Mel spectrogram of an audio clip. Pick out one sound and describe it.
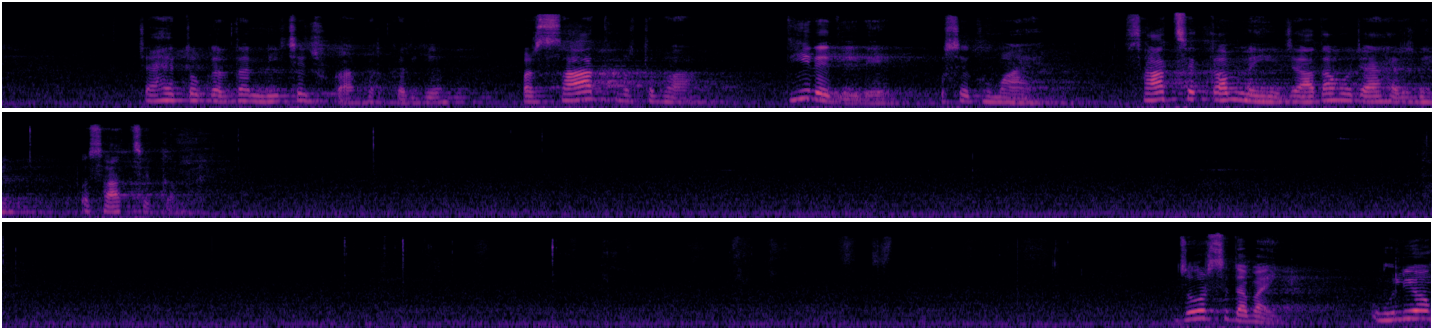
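An elderly woman speaks slowly and with feeling into a microphone, with pauses.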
